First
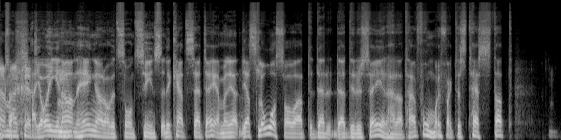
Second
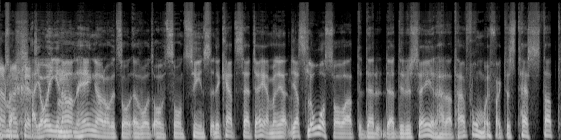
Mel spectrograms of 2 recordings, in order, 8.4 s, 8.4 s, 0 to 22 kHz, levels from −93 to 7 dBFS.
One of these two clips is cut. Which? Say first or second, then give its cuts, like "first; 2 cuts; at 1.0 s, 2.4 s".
first; 1 cut; at 1.8 s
